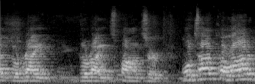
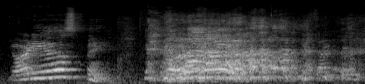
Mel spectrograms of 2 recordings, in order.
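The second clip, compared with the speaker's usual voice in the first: much higher, laughing bewildered reply; clueless Pete; 8 semitones higher, slower than usual. Retold or imitated. A castmate taking the cue as a question, higher laughing confusion. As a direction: play him cheerfully confused.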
